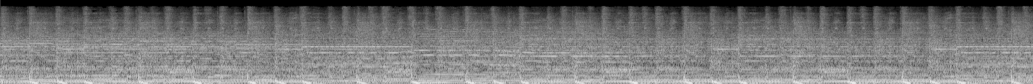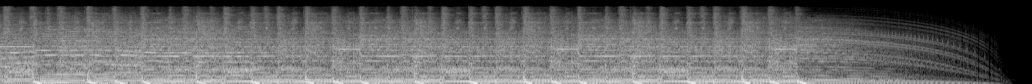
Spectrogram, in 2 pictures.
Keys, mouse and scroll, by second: 0.2-1.7 middle drag, 2.2-4.2 middle drag, 4.2 alt+h, 5.2-6.4 middle drag, 6.4 g, 9.6 middle click, 10.8 a, 14.2 middle click, 14.6-15.7 middle drag.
